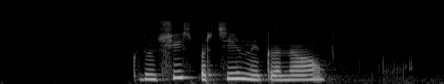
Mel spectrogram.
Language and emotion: Russian, sad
